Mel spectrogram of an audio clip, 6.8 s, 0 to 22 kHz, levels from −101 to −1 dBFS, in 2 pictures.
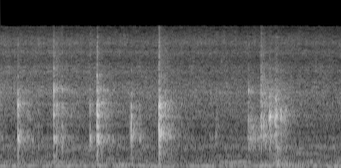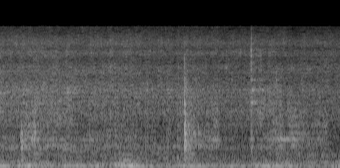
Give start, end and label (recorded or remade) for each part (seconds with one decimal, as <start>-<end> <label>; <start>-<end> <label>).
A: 0.0-4.1 remade; 4.1-5.6 recorded; 5.6-6.8 remade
